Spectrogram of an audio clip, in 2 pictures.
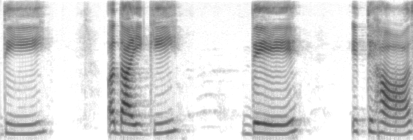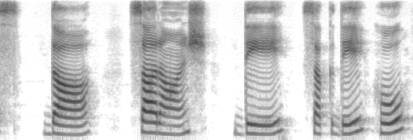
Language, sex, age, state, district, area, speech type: Punjabi, female, 18-30, Punjab, Muktsar, urban, read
